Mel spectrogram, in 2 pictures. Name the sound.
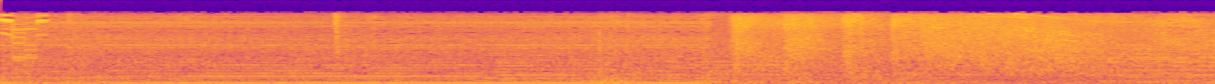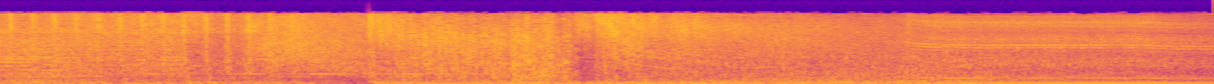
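explosion from explosives detonated, Batman: The Telltale Series video game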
